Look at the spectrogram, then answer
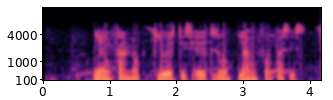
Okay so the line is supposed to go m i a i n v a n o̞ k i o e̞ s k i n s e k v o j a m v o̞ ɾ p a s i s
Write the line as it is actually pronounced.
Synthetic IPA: m i a i n f a n o̞ k i u e̞ s t i s e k z o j a m f o̞ ɾ p a s i s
